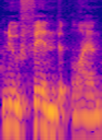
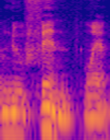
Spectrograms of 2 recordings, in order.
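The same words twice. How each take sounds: First: It is said the way it is spelled. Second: It is said the way locals say it. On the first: The speaker calls it wrong. "Not Newfoundland" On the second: The speaker calls it right. "the authentic way to pronounce this is Newfoundland"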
